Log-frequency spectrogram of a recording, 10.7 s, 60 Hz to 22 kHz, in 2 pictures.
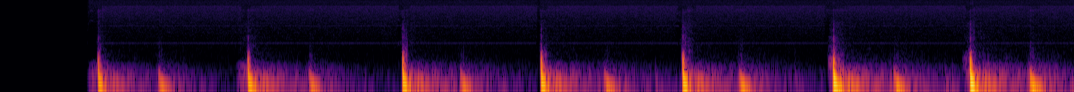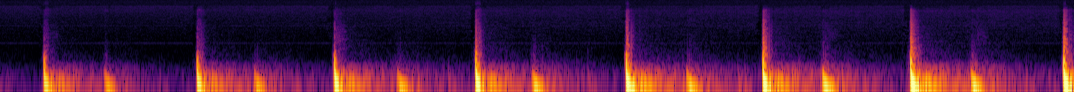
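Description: Heartbeat sound effect: paired low thumps, a strong beat and a softer one, repeating at about 80 a minute and growing steadily louder.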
